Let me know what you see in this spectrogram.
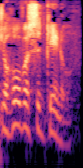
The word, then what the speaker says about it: Jehovah Tsidkenu: This is called Jehovah Tsidkenu. The T is silent.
